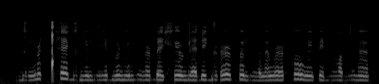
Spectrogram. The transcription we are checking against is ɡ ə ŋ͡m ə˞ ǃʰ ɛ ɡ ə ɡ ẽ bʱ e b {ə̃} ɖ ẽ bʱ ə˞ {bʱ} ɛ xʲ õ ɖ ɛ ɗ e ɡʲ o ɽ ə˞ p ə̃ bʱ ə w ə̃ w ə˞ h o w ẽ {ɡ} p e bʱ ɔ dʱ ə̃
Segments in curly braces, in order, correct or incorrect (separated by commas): correct, incorrect, incorrect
